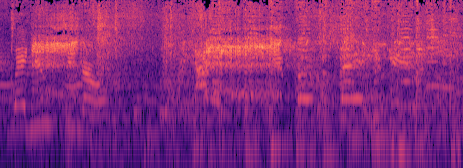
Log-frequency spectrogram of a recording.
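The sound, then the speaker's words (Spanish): A sheep, the first mammal cloned from an adult cell by scientists at a research institute in Edinburgh, bleats with a wavering, vibrato-like cry, repeated a few times over a dense, busy background of other sound that stays fairly loud throughout. “El animal en cuestión es una oveja y le han puesto por nombre Dolly.”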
